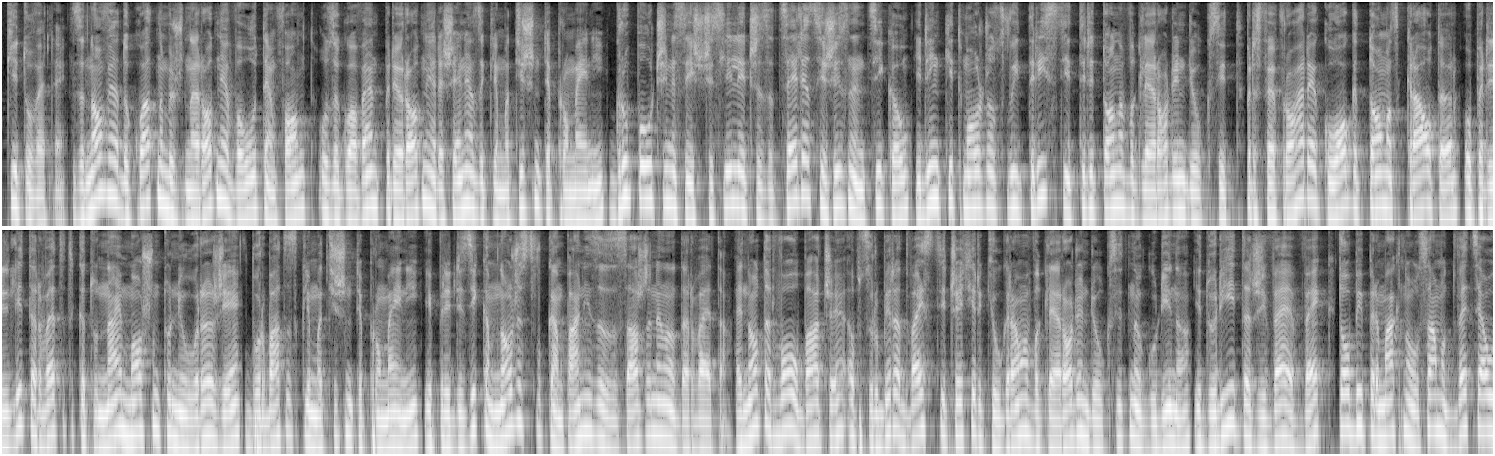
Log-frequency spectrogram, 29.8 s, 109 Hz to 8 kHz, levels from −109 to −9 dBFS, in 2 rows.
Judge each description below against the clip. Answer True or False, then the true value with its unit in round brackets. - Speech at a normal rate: True (155 wpm)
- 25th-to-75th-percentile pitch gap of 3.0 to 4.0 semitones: False (4.6 semitones)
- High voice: False (135 Hz)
